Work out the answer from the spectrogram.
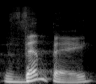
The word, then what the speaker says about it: Wempe: I'm Wempe, by the way, if you're in New York City, Wempe, or Wempe, if you pronounce it in German, is the go-to destination for Patek Philippe.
